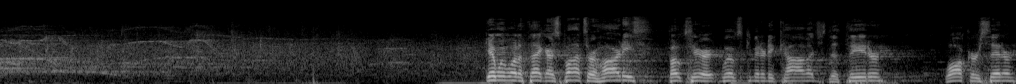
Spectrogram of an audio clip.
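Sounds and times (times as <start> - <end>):
scattered cheers and whistles: 0.0 - 4.5
festival crowd applause: 0.0 - 5.6
speech: 4.9 - 10.1.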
